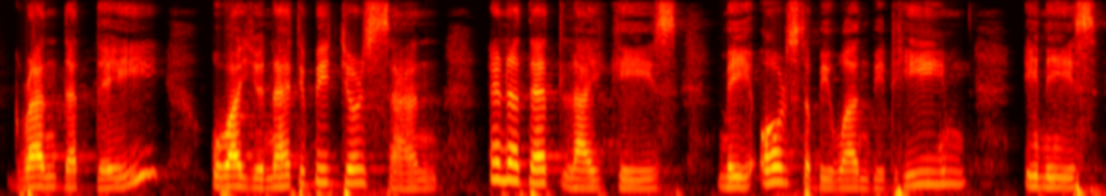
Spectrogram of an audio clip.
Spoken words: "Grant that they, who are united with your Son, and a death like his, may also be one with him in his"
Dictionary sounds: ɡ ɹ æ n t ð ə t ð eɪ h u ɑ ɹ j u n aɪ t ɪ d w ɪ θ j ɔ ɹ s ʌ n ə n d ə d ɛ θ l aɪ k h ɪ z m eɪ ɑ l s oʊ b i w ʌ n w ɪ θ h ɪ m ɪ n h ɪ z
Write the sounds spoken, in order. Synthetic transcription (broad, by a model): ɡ ɹ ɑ n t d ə t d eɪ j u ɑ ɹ j u n aɪ t ɪ d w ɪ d j ɔ ɹ s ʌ n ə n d ə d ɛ t l aɪ k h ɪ s m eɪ ɑ l s oʊ b i w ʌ n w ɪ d h ɪ m ɪ n h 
